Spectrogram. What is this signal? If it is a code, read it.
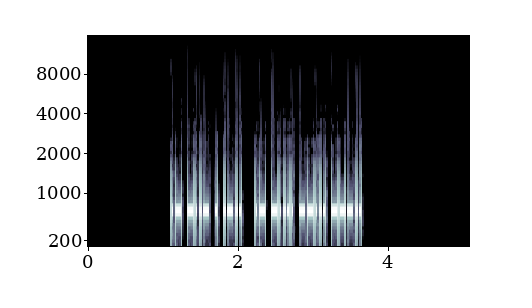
Morse code, heard as a keyed tone, about 44 wpm, 700 Hz. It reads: AXEL A678
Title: CWT Exchange 45wpm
